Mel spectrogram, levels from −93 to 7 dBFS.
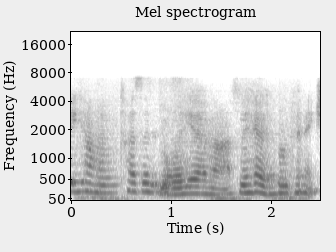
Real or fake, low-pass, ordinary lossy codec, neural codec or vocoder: fake; 7.2 kHz; none; codec, 16 kHz, 0.5 kbps, X-Codec, HuBERT features, trained on balanced general audio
